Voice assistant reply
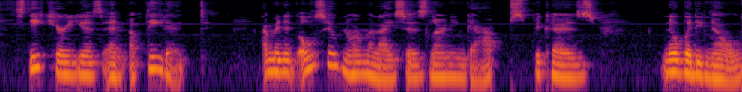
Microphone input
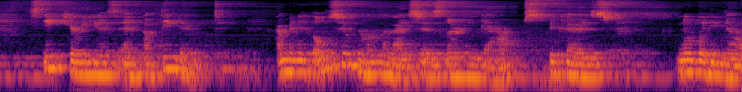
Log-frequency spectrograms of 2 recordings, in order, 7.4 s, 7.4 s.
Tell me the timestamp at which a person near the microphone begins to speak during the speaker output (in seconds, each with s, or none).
none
